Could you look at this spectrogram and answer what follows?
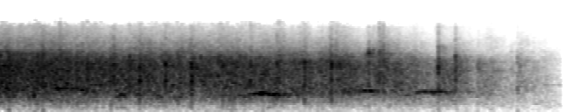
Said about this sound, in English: Look, if you are clapping, clap. If you don't want to clap, just don't clap.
